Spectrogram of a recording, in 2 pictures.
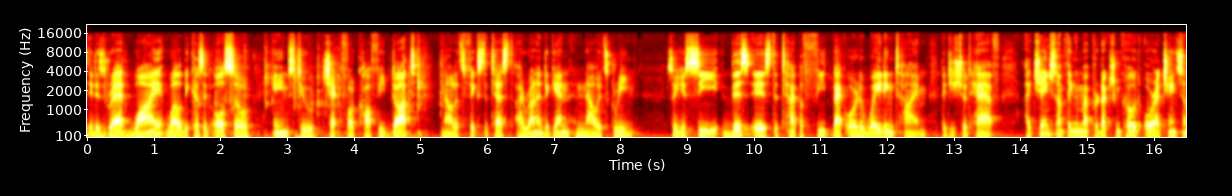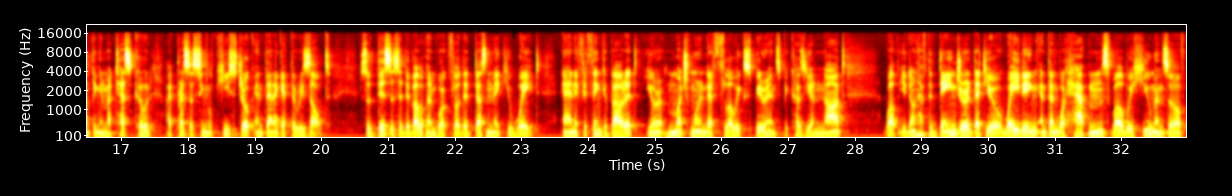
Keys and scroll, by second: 1.4 Escape, 1.6-4.1 typing, 4.8 shift+F10.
